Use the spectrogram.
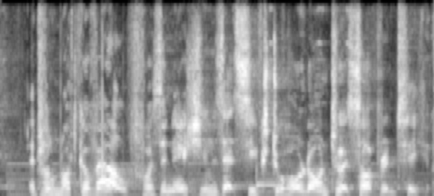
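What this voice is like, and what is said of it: Poor put-on Indian-sounding accent. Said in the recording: “I'm so bad at accents. Klaus was sounding a little bit Indian there.”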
